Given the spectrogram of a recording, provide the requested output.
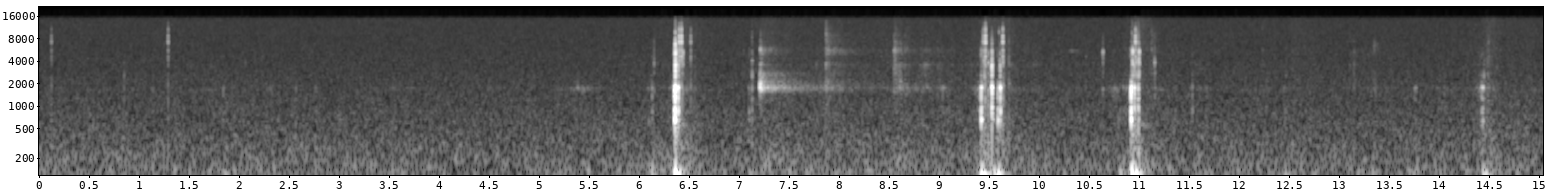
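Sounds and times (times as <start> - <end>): sharp clicks: 9.4 - 9.8.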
